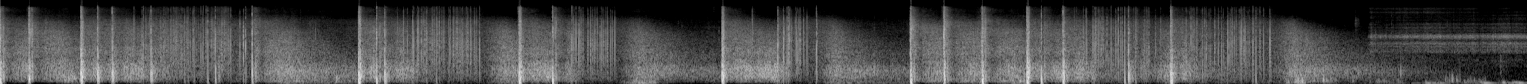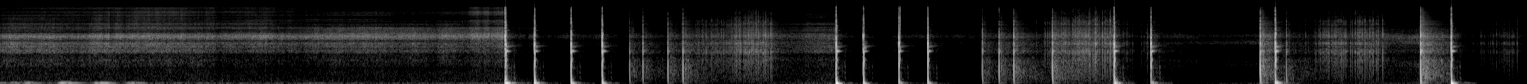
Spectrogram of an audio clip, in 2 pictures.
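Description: A firework cake firing: a dense run of shots and crackling bursts for about the first half, then a quieter steady hiss of spark showers, then single sharp bangs spaced apart with short silences between them.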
